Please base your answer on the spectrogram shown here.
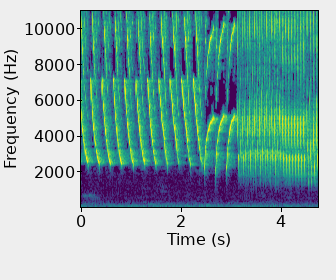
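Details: Canary lure song, ornate and long-phrased, meant to set other canaries singing: quick repeated downward-sweeping whistles, a few arched notes, then an abrupt change into a harsh, buzzy high rattle.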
